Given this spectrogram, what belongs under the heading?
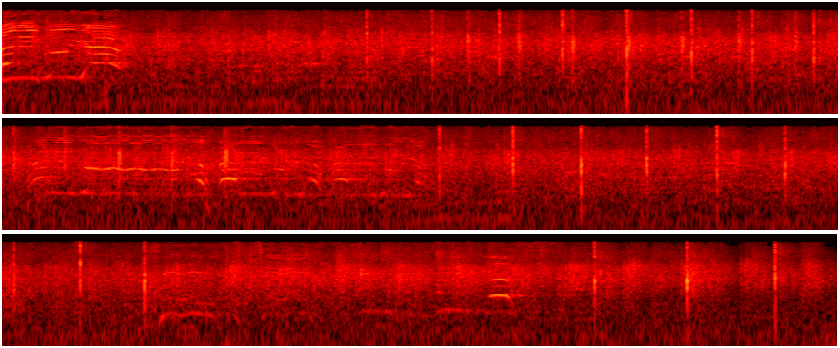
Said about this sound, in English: Let's stand, shall we? And let's clap our hands for truth right now.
